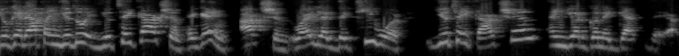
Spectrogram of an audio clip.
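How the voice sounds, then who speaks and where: A woman with an Argentine accent speaks at a moderate pace in a high voice, her pitch swinging very widely while her loudness stays very even. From Argentina, Buenos Aires. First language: Spanish. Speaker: therapist. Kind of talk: podcast interview. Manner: animated.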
